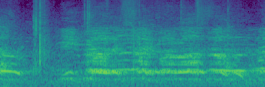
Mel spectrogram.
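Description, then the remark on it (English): A crowd of football fans pouring in as kickoff approaches at a Chelsea match fills the air with a steady, loud wash of chanting voices, sustained singing tones rising and falling over a constant murmur for a few seconds. “So we're approaching kickoff now, fans pouring in, and still it feels like a pretty normal match day experience to me.”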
